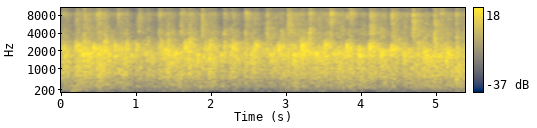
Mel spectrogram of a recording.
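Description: Audience applauding, a dense, even patter of many hands clapping.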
